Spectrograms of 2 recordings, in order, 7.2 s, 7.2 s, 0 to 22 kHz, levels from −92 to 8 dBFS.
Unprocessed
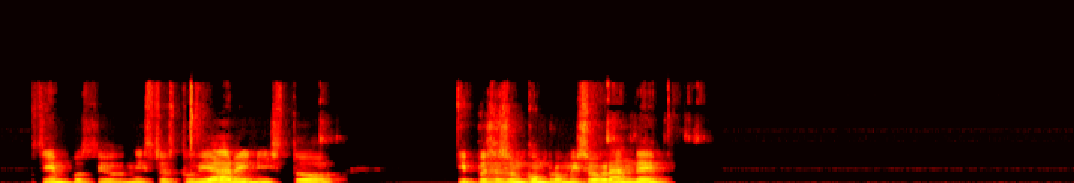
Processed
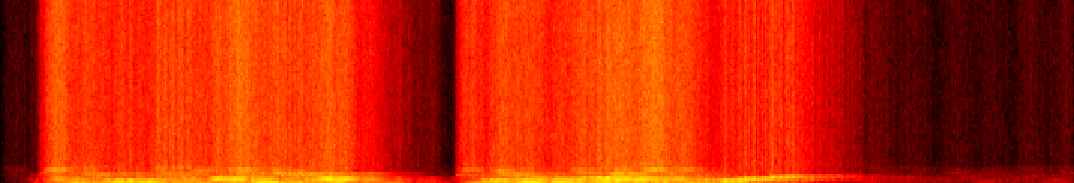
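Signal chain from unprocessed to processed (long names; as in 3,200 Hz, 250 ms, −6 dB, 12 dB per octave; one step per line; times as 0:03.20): every partial snapped to a pitch grid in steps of 6 semitones
high-pass filter 190 Hz 24 dB per octave
notch filter 1,800 Hz, Q 15
reversed playback
downward compressor 5 to 1, threshold −31 dBFS, peak gain reduction 16.5 dB
reversed playback
sound drawn into the spectrogram rise, 0:04.64–0:05.27, 360–1,100 Hz −37 dBFS
sample-and-hold swept by an LFO 10×, swing 60% 2.5 Hz
auto-filter band-pass saw down 4 Hz 280–2,600 Hz
on a send: multi-tap delay 50/54/104/107/190 ms −3.5/−6.5/−11/−11/−19.5 dB
on the sum: rectangular room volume 680 cubic metres, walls mixed, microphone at 6.2 metres
converter with an unsteady clock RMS 0.12 ms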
